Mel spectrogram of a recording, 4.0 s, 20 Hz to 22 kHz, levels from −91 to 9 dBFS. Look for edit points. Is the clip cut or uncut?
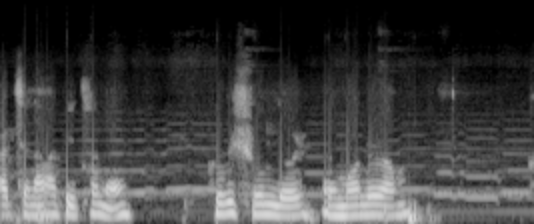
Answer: uncut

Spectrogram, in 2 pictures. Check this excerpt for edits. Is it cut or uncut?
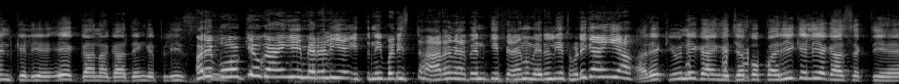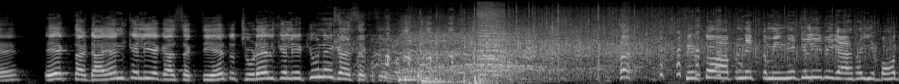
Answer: uncut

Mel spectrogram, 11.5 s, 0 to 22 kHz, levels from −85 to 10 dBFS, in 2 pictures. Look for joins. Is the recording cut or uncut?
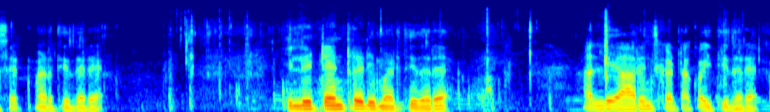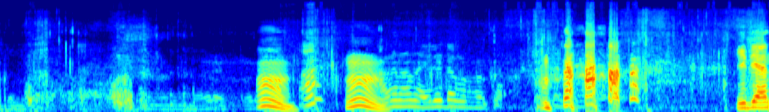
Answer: cut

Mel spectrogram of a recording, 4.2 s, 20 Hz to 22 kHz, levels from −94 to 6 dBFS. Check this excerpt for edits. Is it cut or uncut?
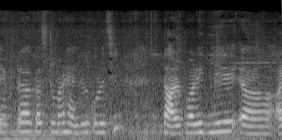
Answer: uncut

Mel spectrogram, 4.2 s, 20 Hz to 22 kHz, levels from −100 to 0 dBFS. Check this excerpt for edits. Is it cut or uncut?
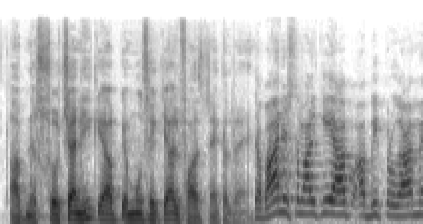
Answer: cut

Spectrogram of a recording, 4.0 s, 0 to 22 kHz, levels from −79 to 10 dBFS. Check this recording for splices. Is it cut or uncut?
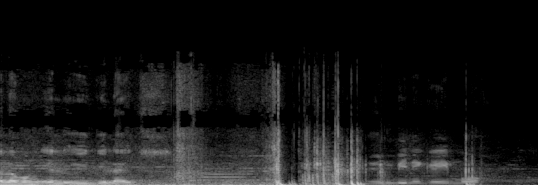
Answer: uncut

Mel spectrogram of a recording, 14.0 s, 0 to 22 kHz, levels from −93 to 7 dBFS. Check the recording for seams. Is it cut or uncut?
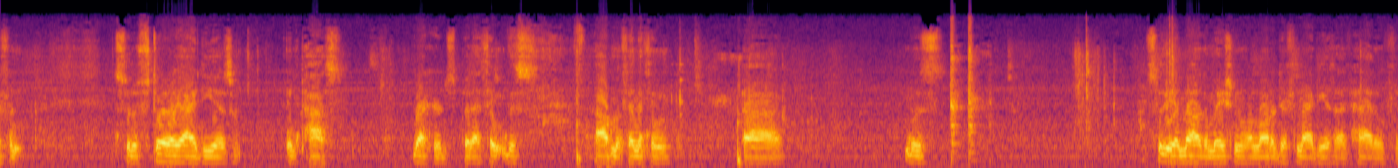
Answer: cut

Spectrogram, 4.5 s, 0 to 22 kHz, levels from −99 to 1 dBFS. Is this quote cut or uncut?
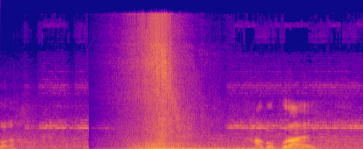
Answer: uncut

